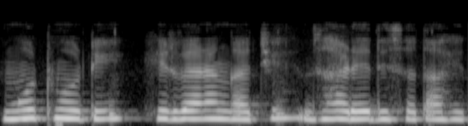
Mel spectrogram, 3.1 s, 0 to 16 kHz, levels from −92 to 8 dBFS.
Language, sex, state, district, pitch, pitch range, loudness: Marathi, female, Maharashtra, Sindhudurg, 230 Hz, 220-240 Hz, -20 LUFS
